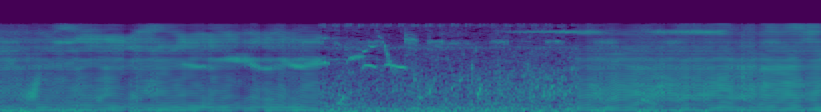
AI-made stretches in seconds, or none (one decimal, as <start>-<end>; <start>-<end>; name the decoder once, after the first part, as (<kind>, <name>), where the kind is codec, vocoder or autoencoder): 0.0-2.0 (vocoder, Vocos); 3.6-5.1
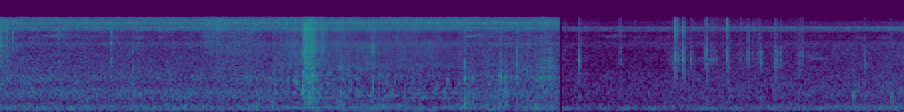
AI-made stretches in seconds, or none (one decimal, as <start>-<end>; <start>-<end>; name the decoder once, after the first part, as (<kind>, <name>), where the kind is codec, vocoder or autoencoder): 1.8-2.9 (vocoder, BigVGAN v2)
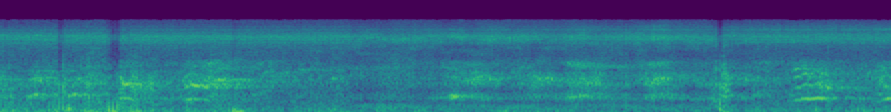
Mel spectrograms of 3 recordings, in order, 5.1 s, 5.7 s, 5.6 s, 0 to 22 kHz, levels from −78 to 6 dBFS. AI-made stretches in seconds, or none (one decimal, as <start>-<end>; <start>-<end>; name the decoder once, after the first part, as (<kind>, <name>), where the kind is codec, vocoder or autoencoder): 2.2-4.7 (codec, SNAC)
